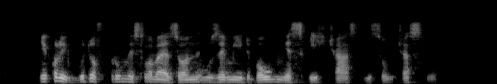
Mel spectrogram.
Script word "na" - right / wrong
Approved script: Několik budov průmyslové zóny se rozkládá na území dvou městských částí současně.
wrong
